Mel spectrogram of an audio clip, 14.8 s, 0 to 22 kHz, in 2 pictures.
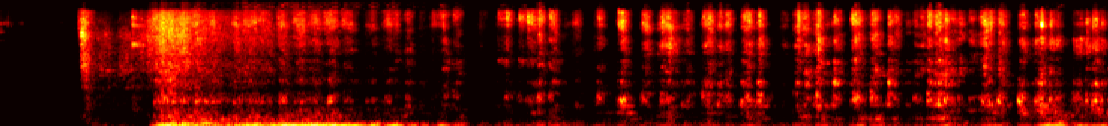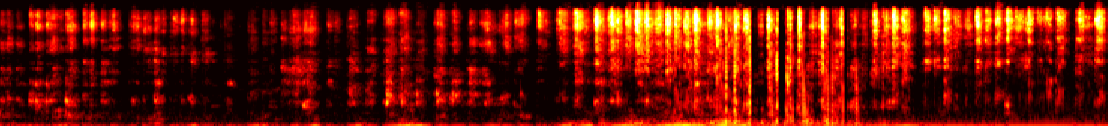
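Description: A 1984 Chevrolet K10 Scottsdale squarebody pickup's small block V8 cranking and firing, catching with a loud burst then settling into a rumbling idle that swells again near the end, close and raw, with no talking.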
